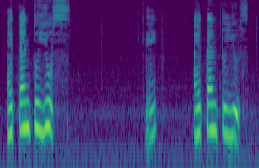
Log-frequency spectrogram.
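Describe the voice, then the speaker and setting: Speaking at a very slow pace, a woman has a dark, mellow tone and a fairly high pitch with ordinary pitch variation. The sound is dry and close, with no echo. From Eastern Visayas, Philippines (Waray). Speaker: Korean language exam review teacher. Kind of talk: tutorial. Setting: livestream.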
